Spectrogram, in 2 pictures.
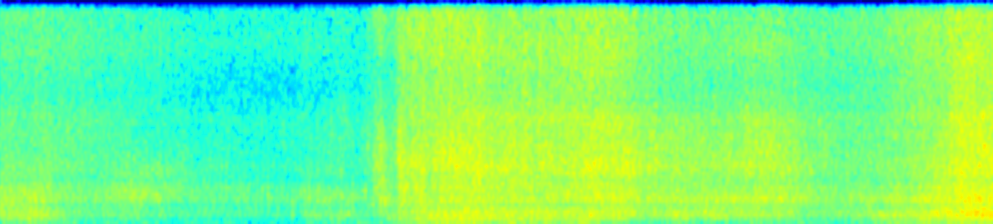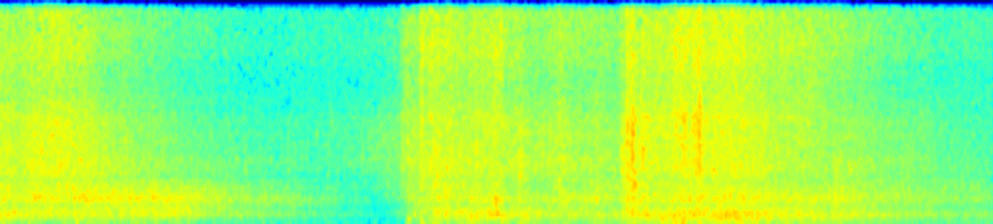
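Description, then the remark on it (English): Sea waves break on Chesil Beach on the south coast in Dorset in a steady, roaring wash, with several louder surges rolling in every few seconds. Wind hiss sits underneath, and no voices are heard. “So, for the next minute, I'll leave you with the sound of Chesil Beach before the edited broadcast.”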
